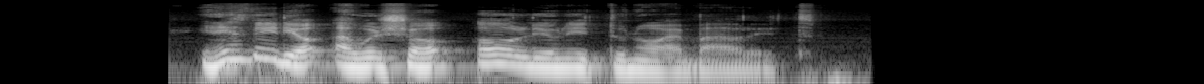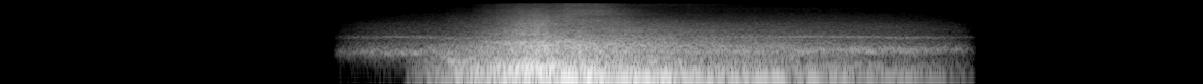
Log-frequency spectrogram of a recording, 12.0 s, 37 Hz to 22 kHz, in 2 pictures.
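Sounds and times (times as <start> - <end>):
whoosh with deep rumble: 7.8 - 10.9.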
